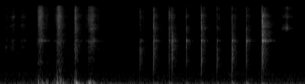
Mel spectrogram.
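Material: Plaster.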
